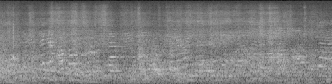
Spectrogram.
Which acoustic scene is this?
crowded indoor space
